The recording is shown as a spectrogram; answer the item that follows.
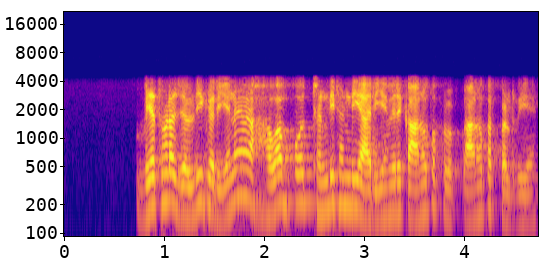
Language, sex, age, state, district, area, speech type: Hindi, male, 18-30, Madhya Pradesh, Balaghat, rural, conversation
